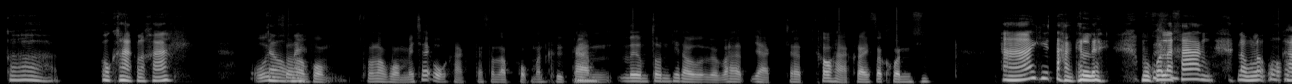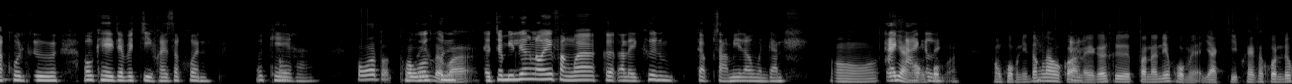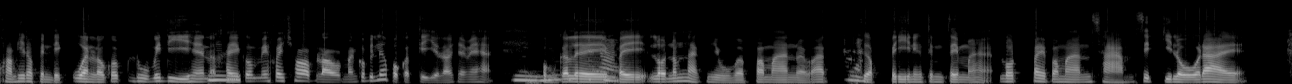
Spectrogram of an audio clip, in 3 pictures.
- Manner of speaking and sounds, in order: distorted speech; laughing while speaking: "แบบว่า"; chuckle; laughing while speaking: "กันเลย"; chuckle; static; chuckle
- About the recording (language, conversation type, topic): Thai, unstructured, การออกกำลังกายช่วยเปลี่ยนแปลงชีวิตของคุณอย่างไร?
